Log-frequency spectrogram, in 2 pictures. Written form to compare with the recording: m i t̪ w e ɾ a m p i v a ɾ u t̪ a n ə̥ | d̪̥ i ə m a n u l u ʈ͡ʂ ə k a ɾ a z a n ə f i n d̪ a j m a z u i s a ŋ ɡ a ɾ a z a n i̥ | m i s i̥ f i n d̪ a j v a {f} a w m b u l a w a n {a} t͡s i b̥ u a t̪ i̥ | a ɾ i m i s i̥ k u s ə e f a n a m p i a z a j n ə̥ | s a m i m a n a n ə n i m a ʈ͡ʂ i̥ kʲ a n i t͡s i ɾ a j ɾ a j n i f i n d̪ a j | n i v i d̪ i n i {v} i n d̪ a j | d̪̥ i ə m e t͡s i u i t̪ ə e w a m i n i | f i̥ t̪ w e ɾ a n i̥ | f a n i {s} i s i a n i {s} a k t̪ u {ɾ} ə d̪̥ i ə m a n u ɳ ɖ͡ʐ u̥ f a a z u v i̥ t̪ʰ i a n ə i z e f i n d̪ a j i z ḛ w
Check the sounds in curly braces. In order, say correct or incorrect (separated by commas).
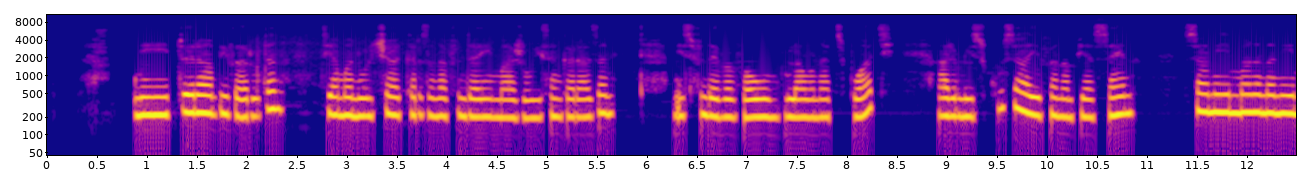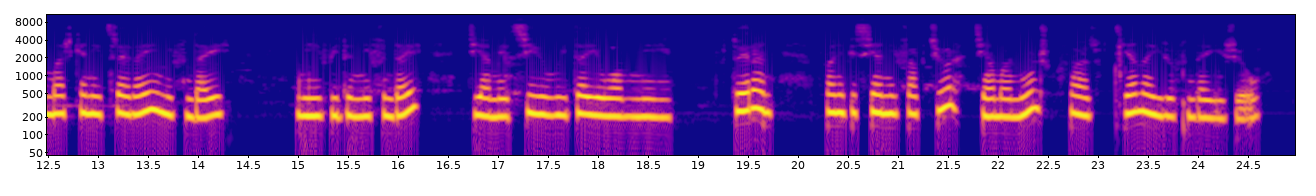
incorrect, correct, incorrect, incorrect, incorrect, correct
